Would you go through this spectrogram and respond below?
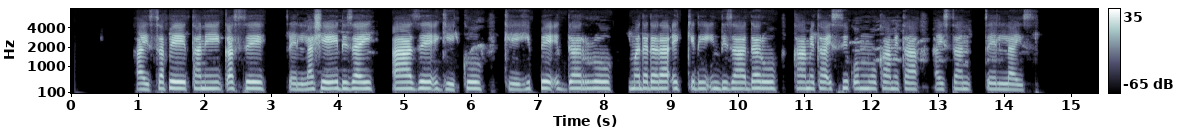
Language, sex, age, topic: Gamo, female, 25-35, government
